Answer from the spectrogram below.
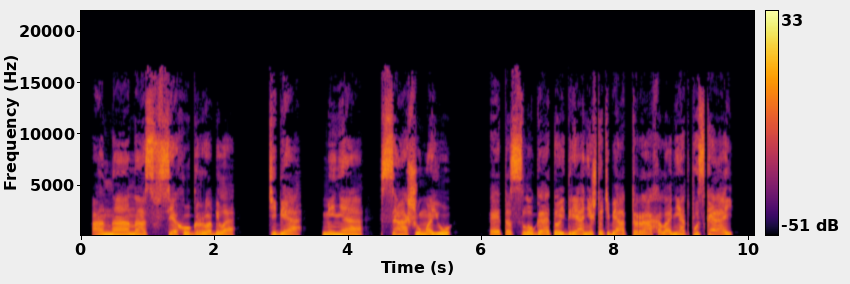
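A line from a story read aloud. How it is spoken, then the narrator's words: Growling inner voice. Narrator (Russian): Что-то зарычало во мне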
